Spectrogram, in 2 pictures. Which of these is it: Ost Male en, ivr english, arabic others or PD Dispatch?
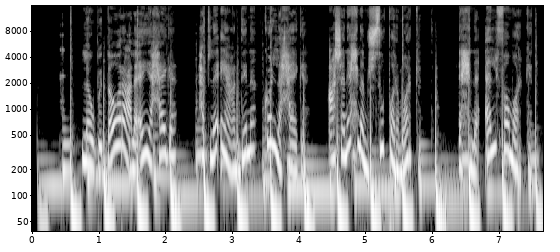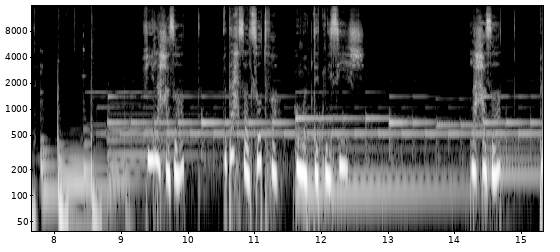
arabic others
